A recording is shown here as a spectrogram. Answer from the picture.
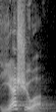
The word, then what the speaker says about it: Yeshua: It depends on which country you're in, right? In the Hebrew, it's Yeshua.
